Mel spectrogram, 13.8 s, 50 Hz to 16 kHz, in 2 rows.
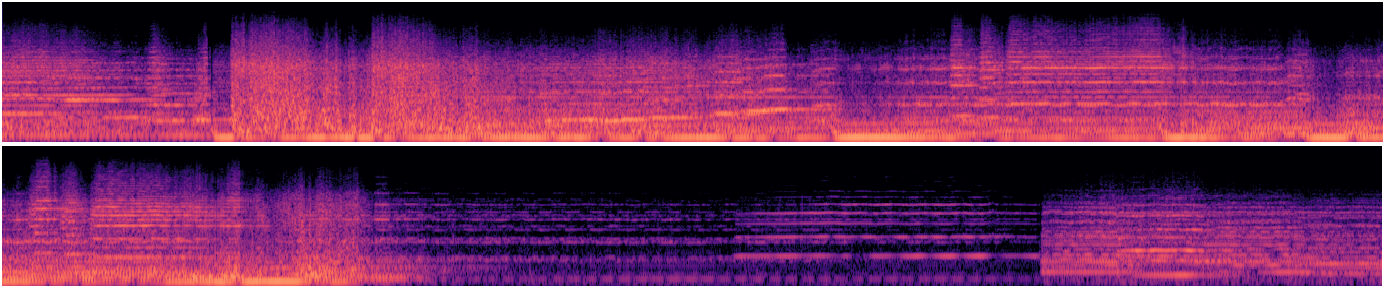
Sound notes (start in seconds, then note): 0.9 gunshots firing; 5.1 dramatic orchestral music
